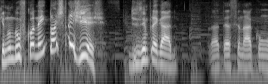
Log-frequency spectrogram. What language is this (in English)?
Portuguese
